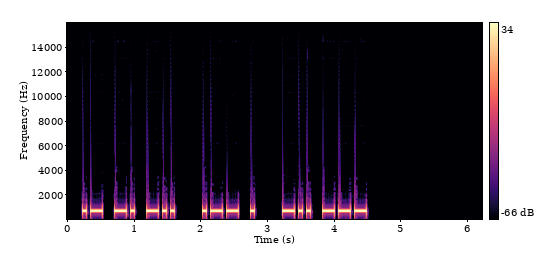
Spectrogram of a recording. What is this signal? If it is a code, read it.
Morse code, heard as a keyed tone, about 20 wpm, 700 Hz. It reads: AND WE DO
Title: Build A Phrase - 4-Word Phrases - 20wpm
